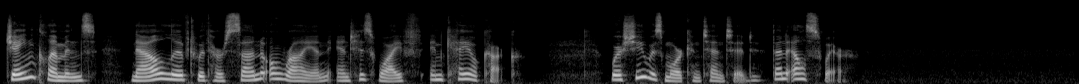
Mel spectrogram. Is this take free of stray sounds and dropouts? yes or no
yes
